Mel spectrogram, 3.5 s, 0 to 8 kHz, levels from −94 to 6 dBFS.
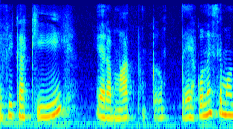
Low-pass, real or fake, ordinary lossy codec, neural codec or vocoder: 7.2 kHz; real; AAC, 32 kbps; none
